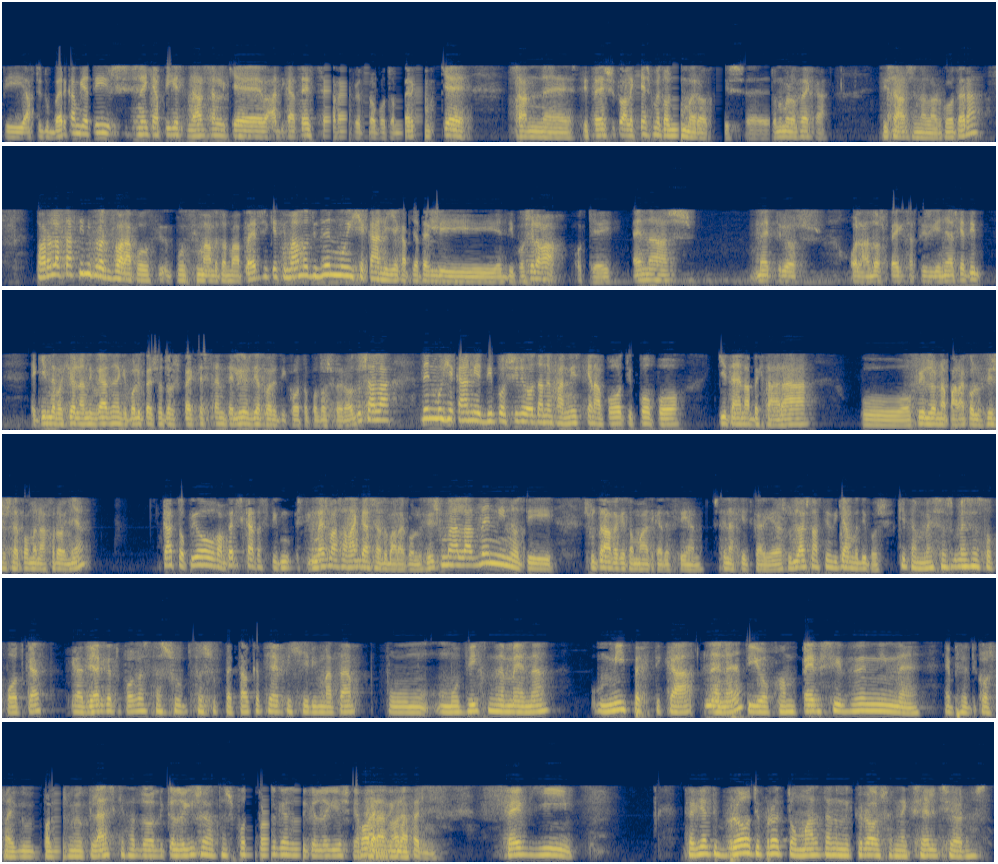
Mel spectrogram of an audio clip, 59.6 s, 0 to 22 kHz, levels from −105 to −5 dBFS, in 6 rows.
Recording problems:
garbled, watery; badly; nothing above 4 kHz
choppy; very; from 3 to 7.5 s and from 50 to 53 s; 12% of the speech affected

